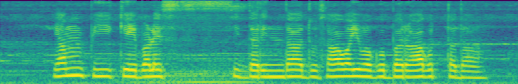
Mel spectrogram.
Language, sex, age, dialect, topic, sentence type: Kannada, female, 18-24, Coastal/Dakshin, agriculture, question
